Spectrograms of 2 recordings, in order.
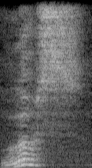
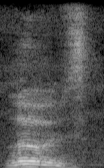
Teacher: L-O-O-S-E is loose. An S sound, loose. This is lose, a Z sound.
